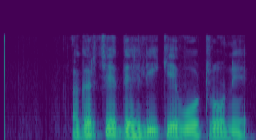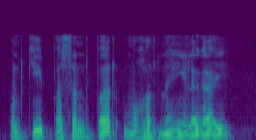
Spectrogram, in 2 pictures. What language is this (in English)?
Urdu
